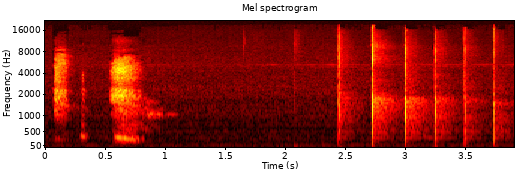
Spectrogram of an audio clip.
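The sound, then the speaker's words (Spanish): A few brief breathy bursts, then a short pause and about six crisp hand claps in a steady, fairly quick rhythm, loud, from what sounds like a single person. “Un aplauso”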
